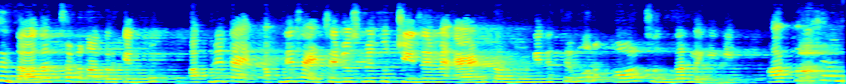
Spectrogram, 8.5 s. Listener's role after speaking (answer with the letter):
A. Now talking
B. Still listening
B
